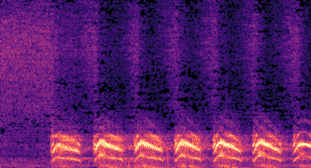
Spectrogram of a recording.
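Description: A crow sound effect gives seven harsh, evenly spaced caws in a steady rhythm. Each caw is loud and nasal, with a slight downward bend, over a faint hiss.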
